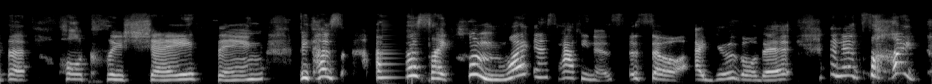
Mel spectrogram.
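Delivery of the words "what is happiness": ordinary talk, nothing marked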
